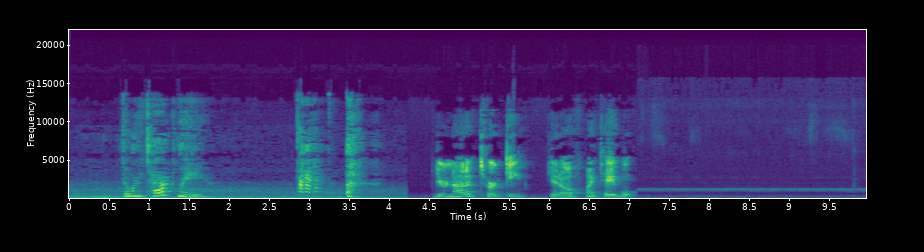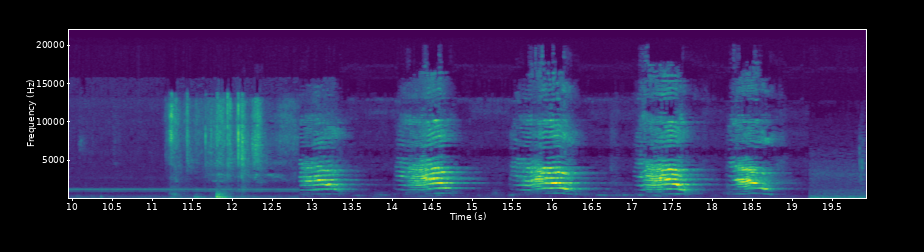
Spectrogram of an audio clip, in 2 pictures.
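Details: Domestic cat meowing in a run of about six short, falling cries spaced roughly a second apart, coming after a stretch of human speech and a steady electronic tone.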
